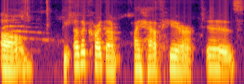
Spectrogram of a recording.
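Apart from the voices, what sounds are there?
cat meowing in the background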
